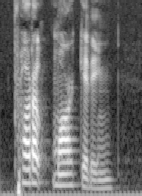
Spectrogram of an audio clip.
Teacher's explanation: 얘도 자음이 계속되죠. 중간에 있는 T 소리 또 삭제. 그래서 product marketing.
